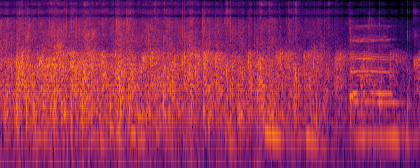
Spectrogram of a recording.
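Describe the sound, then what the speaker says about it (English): A festival crowd in London gives loud, sustained applause, and a voice briefly rises over the clapping near the end. "So please give them a round of applause."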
